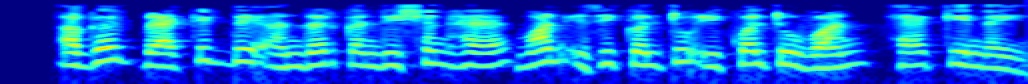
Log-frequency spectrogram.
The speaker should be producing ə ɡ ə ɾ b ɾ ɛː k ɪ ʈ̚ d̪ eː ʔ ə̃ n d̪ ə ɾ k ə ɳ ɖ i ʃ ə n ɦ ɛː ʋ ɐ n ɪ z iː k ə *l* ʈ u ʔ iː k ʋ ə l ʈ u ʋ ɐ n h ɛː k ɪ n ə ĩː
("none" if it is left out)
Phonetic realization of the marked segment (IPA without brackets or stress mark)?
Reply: l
